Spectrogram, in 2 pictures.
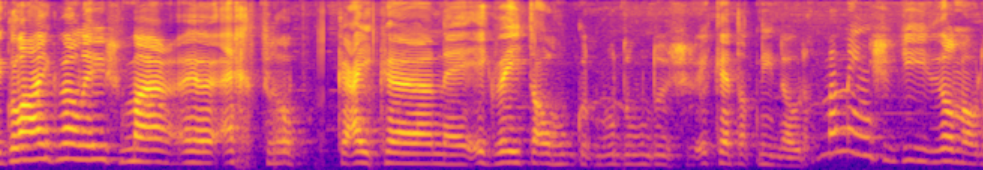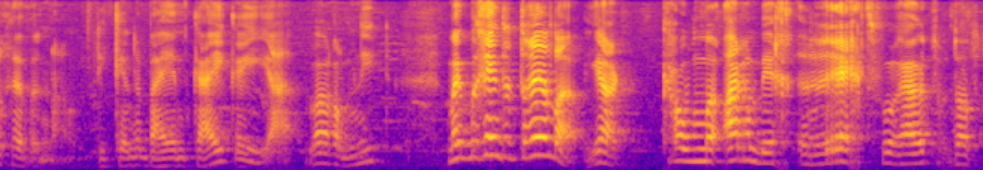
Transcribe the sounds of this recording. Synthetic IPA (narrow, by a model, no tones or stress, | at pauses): ɪkblaːɪkʋɛlˠeːsmarəɛxtərɔpkɛjkəneːɪkʋeːtɔlˠɦuɪkətmudundøsɪkhɛp̚dɔtnitnoːdəxmamɛnsədiʋɛlˠnoːdəxhɛbə̰no̰wd̥ikɪnənbɛjɛmkɛjkəja̰ʋaːrɔmnit | marɪk̚bəxɪntətrɪlˠəja | kʰːoːmməʔarmbɪxrɛxtfoːrœɥtdɔt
